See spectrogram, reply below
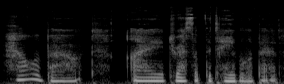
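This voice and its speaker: A woman playing a smug, taunting, playfully flirtatious villain in an ASMR roleplay, with a husky, breathy low voice and a teasing, unhurried, condescending manner. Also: darkish tone, no echo, heavily acted. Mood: flirtatious, possessive. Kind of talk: ASMR roleplay audio drama.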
